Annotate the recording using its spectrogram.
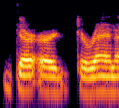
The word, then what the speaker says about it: Duren: Duren, I believe, is the correct pronunciation, on draft night.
